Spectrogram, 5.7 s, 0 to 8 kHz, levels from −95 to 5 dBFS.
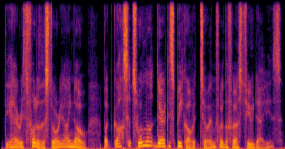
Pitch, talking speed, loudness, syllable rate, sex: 125 Hz, 265 wpm, -19 LUFS, 5.3 syllables/s, male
